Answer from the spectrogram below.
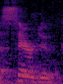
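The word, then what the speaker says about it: Serdyuk: Yana Serduk.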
